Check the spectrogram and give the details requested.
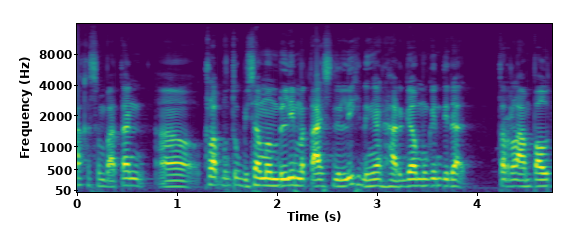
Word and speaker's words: Matthijs de Ligt: Jadi dikabarkan juga Erik ten Hag ini ingin menggabungkan ya Frenkie de Jong dan juga Matthijs de Ligt, itu bacanya Matthijs de Ligt ya, di Manchester United.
